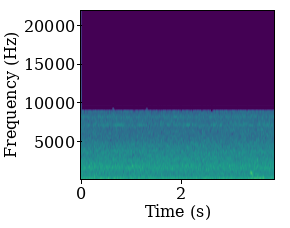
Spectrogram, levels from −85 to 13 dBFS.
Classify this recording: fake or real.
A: real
